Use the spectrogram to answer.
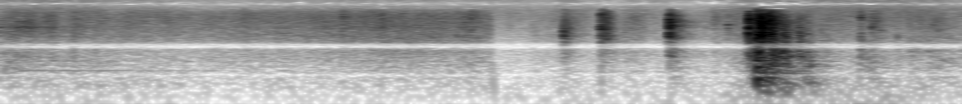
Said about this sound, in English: Just a moment. Come in, Pearson, and close the door.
